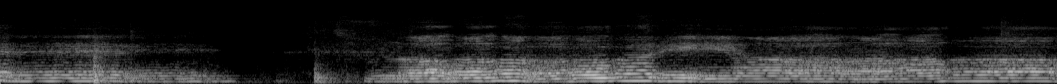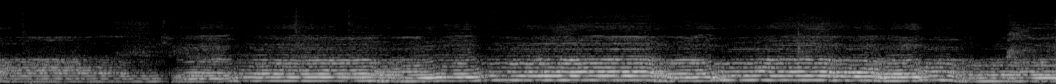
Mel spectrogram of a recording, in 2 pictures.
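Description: Men sing a slow chant together, echoing in a large hall.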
